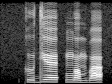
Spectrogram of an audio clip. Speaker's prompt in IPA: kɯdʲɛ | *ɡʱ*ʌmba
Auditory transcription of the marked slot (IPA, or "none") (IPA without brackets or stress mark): ŋ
